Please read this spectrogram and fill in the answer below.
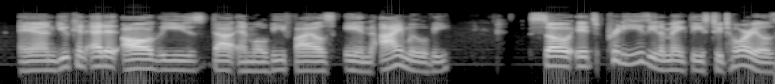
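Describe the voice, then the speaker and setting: Dry, close sound with no echo carries a man's medium-pitched voice. He shows ordinary pitch variation over a quiet background. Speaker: YouTube tutorial creator. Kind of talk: tutorial. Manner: loud. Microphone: external mic close to mouth.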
